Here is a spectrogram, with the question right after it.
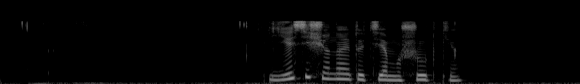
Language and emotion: Russian, neutral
